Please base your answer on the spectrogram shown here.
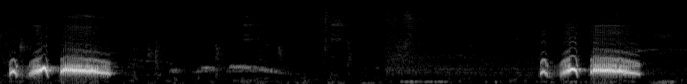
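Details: Spotted dove used as a lure to make other doves sing. Two phrases of paired short hoots and a long descending coo, about five seconds apart, with soft gentle notes between them.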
